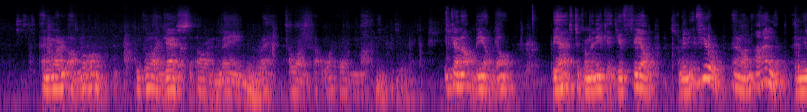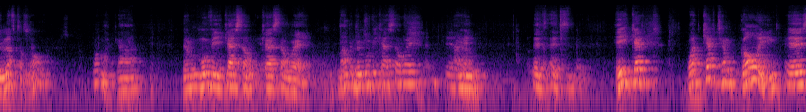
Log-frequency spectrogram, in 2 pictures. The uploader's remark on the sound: live audio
